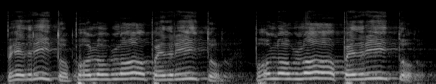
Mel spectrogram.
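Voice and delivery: canturreo agudo; llámalo cantando con guasa; llamada burlona. Acted. Cristo llama a Pedro. (llamada cantada y burlona)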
